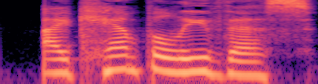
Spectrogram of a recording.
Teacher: If you say, I can't believe this, with a downward tone, it may show disappointment.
